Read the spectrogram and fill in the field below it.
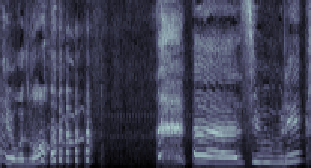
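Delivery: normal talking voice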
